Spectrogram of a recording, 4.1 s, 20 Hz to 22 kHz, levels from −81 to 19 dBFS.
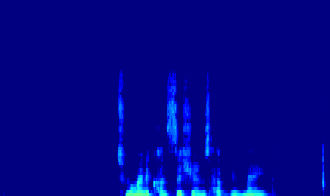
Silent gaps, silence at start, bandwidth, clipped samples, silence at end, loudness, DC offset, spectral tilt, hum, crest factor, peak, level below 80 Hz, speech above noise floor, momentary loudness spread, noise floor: none; 1.45 s; 14 kHz; under 0.1%; 0.8 s; -42 LUFS; under 0.1%; -4.5 dB/octave; none; 20 dB; -24 dBFS; under -90 dBFS; over 49 dB; 13 LU; under -90 dBFS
